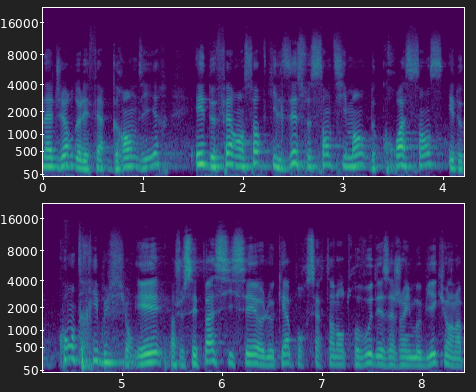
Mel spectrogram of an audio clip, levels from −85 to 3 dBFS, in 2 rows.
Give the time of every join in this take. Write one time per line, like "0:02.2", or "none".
0:05.0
